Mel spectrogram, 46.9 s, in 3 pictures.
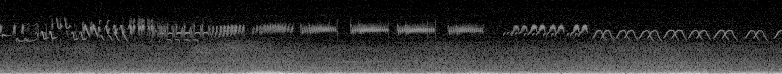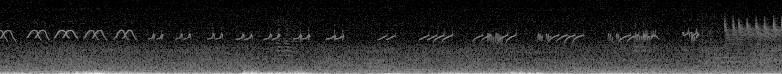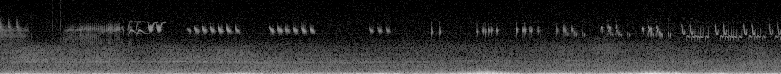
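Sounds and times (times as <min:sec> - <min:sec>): birds chirping: 0:00.0 - 0:37.8, 0:38.6 - 0:46.9.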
